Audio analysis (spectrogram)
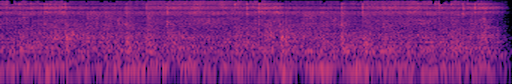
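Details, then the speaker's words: New, not-yet-oiled slot car: hissy, rattly buzz with a thin high whine from dry gears and a sloppy idler gear, and a takeoff that is not smooth. "See, that one definitely needs some oil. I can hear that. They got a sloppy idler gear."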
